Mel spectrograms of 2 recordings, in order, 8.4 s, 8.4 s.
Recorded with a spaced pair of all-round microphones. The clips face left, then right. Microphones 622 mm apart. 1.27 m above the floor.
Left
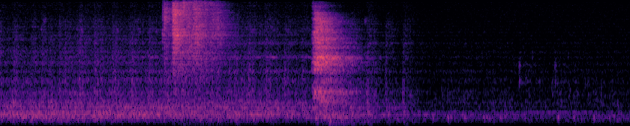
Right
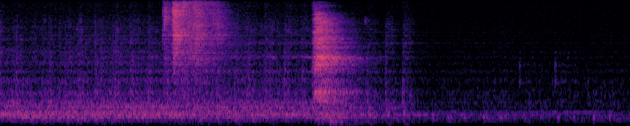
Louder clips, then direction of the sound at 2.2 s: Right 1 dB; 45° left (ahead or behind).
